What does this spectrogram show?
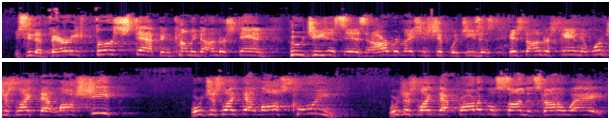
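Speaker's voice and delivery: impassioned appeal. Real, not acted. Preacher urging the congregation, voice climbing.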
